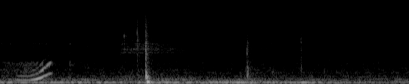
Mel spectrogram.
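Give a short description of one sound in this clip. A plastic bottle is set down on a table with a knock.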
